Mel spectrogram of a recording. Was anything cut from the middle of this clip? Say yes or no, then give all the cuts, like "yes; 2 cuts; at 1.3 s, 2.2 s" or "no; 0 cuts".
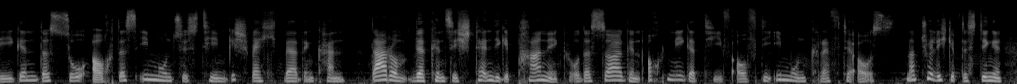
no; 0 cuts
